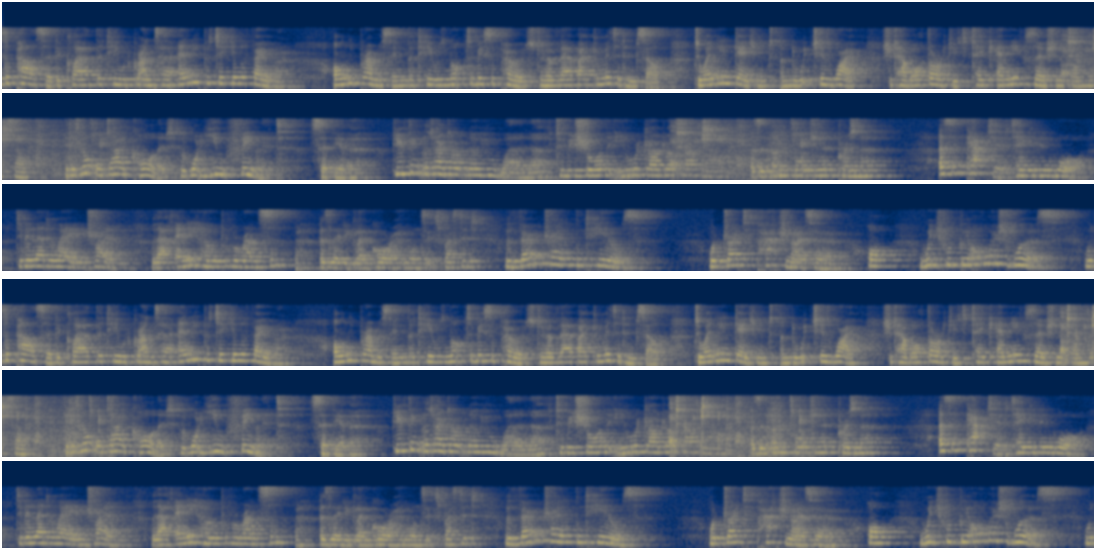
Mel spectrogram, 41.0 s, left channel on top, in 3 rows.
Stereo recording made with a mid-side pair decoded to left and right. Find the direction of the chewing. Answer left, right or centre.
right.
